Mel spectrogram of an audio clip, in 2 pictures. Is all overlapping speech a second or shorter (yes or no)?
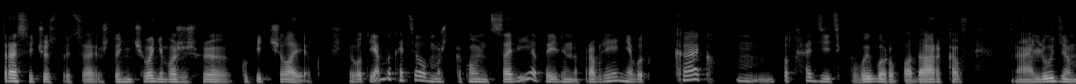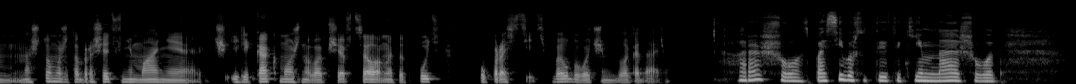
yes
